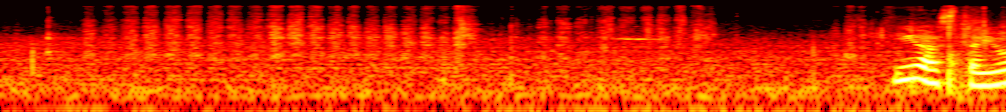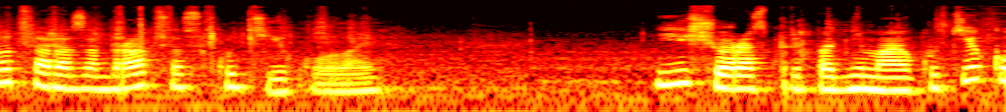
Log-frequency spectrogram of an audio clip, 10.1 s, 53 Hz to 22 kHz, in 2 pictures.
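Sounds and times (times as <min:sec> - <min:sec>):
nail file rubbing fingernail: 0:00.4 - 0:03.6.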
